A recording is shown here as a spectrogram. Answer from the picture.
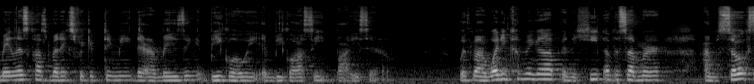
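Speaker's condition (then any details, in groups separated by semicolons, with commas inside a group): No condition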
